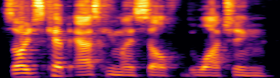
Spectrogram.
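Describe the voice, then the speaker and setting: A man's voice: on the low side, normal speed, creaky, fairly bright tone. A man co-hosting a podcast, asking his guests a reflective question. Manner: inquisitive, reflective. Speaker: podcast co-host.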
